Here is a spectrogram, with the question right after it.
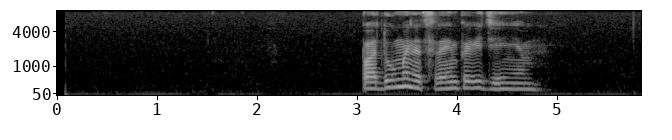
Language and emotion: Russian, neutral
